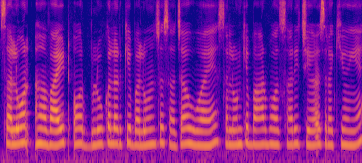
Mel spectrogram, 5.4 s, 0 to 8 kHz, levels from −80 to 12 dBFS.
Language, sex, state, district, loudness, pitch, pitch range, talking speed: Hindi, female, Chhattisgarh, Balrampur, -17 LUFS, 240 Hz, 235-250 Hz, 230 wpm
